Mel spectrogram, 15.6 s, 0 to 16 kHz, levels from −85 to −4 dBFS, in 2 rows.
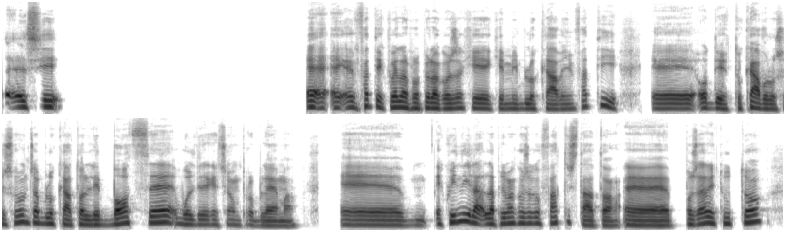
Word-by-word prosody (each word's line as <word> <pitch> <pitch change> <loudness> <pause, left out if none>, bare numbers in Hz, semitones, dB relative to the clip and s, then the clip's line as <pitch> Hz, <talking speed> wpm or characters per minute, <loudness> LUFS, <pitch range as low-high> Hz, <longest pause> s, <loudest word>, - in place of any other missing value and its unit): Eh 475 -1 +6
sì. 170 -1 0 2.4
Eh, - - +5
e 150 +1 0
infatti 165 +3 -1
è - - -2
quella 155 +1 +4
proprio 135 +1 -1
la 135 -1 +5
cosa 125 +2 0
che 130 -2 -1
che 125 +1 -5
mi 120 0 -4
bloccava, 120 -1 -1
infatti, 165 - -6 0.3
ehm, 125 0 +2
ho 135 - +1
detto: 125 -1 -2
"Cavolo, 120 -1 +3
se 135 - -7
sono 175 +7 -2
già 170 -1 +1
bloccato 135 -4 -1
alle 120 -1 +1
bozze, 165 +7 +3
vuol 130 -2 -2
dire 125 0 -3
che 125 - -5
c'è 125 - -10
un 120 -2 -7
problema". 105 -2 -4 0.4
Ehm, 115 -2 0
e 135 - -5
quindi 190 +8 +1
la 165 - +4
la 140 0 +4
prima 150 +3 -1
cosa 155 -1 -3
che 155 - -2
ho - - -3
fatto, 165 +6 -6
è - - -6
stata, 110 -4 -1
ehm, 110 -3 +3
posare 145 +5 +1
tutto, 175 +7 -1
130 Hz, 175 wpm, -23 LUFS, 120-155 Hz, 2.4 s, Eh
